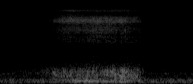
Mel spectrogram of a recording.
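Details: Birdie, a ruby Cavalier King Charles Spaniel, snores in her sleep. One drawn-out, hoarse breath lasts about a second, with a hissy rasp over a low rumble, before it cuts off.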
